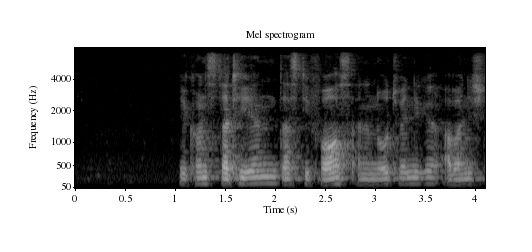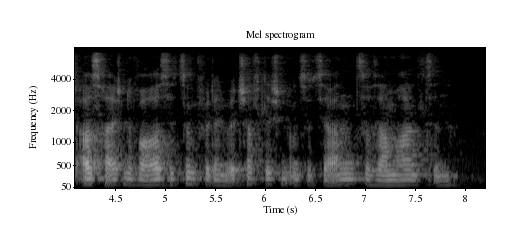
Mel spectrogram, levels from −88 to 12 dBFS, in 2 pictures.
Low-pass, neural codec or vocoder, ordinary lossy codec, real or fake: none; none; none; real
